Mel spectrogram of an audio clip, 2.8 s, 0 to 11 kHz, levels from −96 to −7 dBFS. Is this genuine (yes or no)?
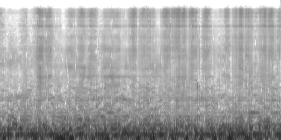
no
